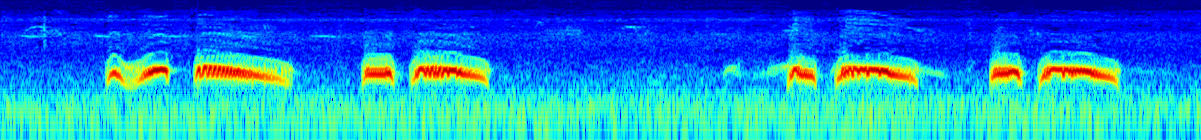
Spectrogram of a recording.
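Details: Spotted dove (Spilopelia chinensis) coo call: two phrases, each a short coo followed by a longer, mellow, slightly falling coo, repeated about three seconds apart.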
